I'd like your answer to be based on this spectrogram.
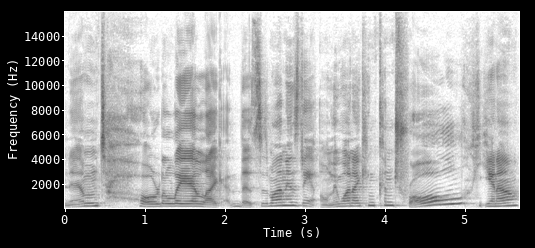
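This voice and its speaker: A woman's put-on character voice, fairly high and drawling, at a fairly slow pace with hardly any pauses, over light background noise. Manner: drawly, upspeaking, caricature.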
